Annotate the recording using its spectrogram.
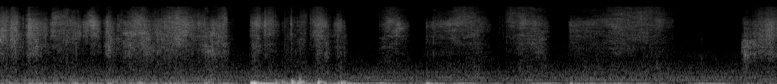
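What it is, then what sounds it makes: Bath bomb powder scratched on a plastic tray. Long nails write letters and rub through orange bath bomb powder spread on a grey plastic tray. The result is bursts of soft, bright, gritty scratching and hissing, separated by brief pauses, with a few duller low taps in the middle.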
